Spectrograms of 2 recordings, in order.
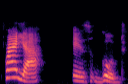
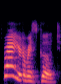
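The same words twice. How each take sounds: First: The final R is separated from the next word. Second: The final R links smoothly into the next word. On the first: The speaker calls it wrong. "An average Ghanaian will say" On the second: The speaker calls it right. "Put them together as one"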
